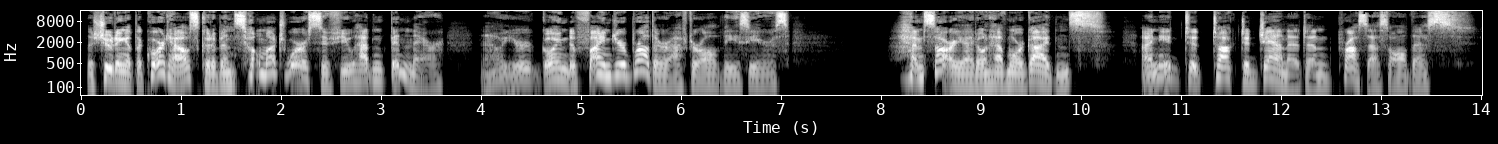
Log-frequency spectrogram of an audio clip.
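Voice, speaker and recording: A narrator voicing a gentle, reassuring father on a call. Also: medium pitch, very animated, measured pace, gravelly, no echo, studio quality, heavily acted. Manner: soft, reassuring. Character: distant gentle father over a phone call.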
